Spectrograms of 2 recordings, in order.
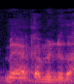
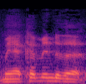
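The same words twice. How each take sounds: First: It is said in a rough, strained voice. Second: It is said in a different, mismatched voice. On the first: The speaker calls it right. "that voice is rough on my windpipe" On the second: The speaker calls it wrong. "I'm doing the wrong voice again"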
